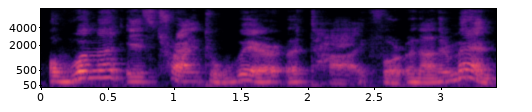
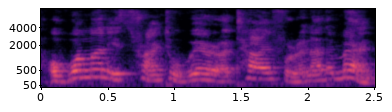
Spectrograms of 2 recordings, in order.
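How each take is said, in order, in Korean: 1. tie 단어에서 음높이가 낮게 떨어져요. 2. tie 단어 내내 음높이가 그대로 유지돼요. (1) "이런 식으로 톤을 낮춰줍니다" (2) "이렇게 하면 심심할 수도 있었던 문장인데"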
